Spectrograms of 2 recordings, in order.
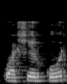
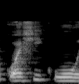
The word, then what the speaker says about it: Kwashiorkor: रहा है वैसे KWASHIORKOR, नाम को देखे तो लगता है कि इसको क्वाशी और कोर कहना चाहिए, लेकिन इसकी जो प्रोनाउंसिएशन है वो क्वाशी को है। मतलब ये वाला जो आर है ना, ऑलमोस्ट दोनों साइलेंट है।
